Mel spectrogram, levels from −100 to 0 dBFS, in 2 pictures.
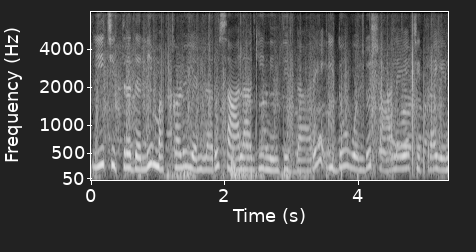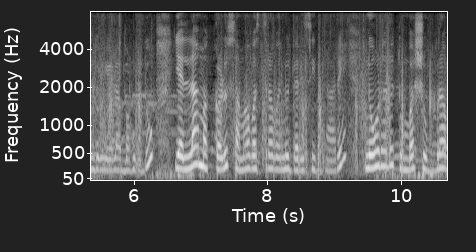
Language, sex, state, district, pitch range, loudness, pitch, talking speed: Kannada, female, Karnataka, Mysore, 210-255 Hz, -21 LUFS, 230 Hz, 105 wpm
